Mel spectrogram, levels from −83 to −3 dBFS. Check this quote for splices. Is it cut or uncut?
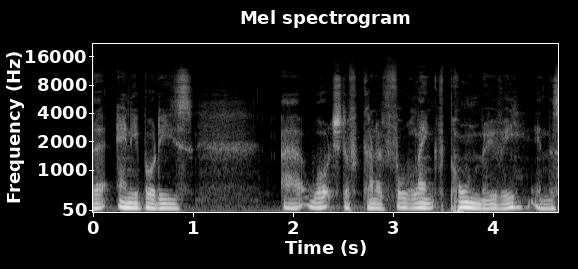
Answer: uncut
